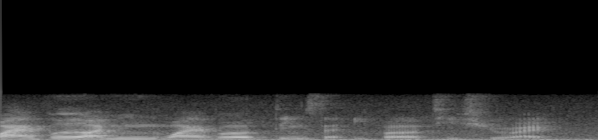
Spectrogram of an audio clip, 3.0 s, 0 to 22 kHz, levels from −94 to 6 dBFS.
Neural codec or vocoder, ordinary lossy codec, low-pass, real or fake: none; none; 7.2 kHz; real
